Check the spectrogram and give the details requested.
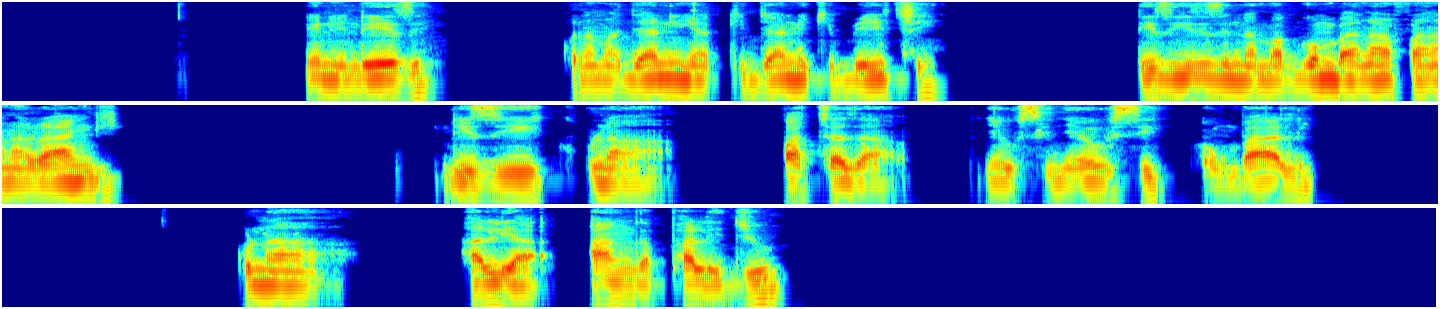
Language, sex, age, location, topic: Swahili, male, 18-24, Kisumu, agriculture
